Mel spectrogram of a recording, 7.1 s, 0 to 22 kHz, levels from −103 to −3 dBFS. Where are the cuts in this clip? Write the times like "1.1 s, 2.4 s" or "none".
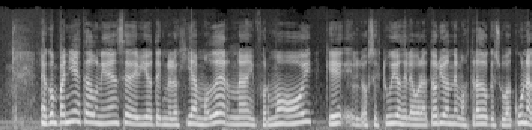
4.2 s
